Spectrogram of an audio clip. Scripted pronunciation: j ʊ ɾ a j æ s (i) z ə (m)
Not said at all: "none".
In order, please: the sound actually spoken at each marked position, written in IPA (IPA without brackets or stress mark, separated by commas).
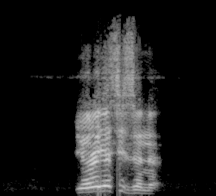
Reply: i, n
